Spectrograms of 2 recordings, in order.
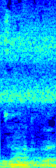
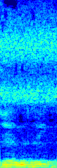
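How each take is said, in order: First: It starts 'zhon' and ends with 'ruh'. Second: It starts 'jen' and ends with 'ree'. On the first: The speaker calls it right. "वो जॉनरा है" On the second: The speaker calls it wrong. "ये जेनरी पढ़ा ही नहीं जाता"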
